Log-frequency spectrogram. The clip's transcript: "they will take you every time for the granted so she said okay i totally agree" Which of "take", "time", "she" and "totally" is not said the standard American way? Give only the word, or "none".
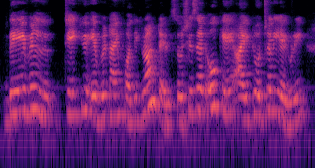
none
